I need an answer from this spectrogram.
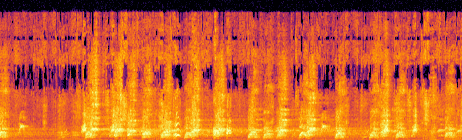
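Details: Multiple dogs barking, fast irregular volleys of sharp barks and yips, about one or two a second, stacked on each other with a short softer start.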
